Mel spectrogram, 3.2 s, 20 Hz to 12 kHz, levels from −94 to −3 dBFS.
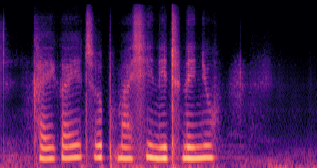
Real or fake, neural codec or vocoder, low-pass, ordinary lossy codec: fake; codec, 24 kHz, 0.5 kbps, DualCodec; 10.8 kHz; none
